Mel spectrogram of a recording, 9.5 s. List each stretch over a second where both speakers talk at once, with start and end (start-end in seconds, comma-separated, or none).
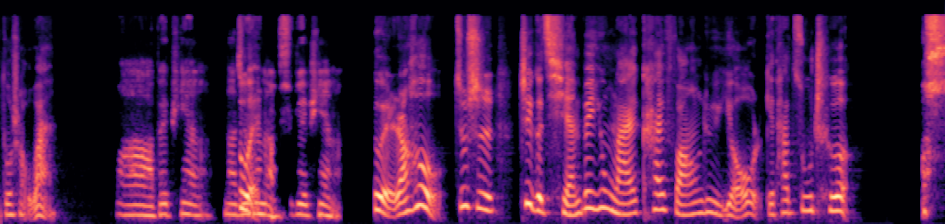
none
